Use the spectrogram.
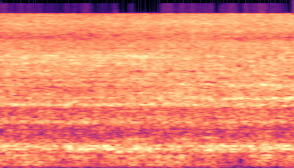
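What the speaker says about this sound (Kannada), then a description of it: "ಸ್ವಲ್ಪ ಎಣ್ಣೆ ಮತ್ತು ಈರುಳ್ಳಿನ ಹಾಕ್ಕೊಂಡಿದ್ದೀನಿ, ಸ್ವಲ್ಪ ಬೇಯಲಿ" Onions frying in oil in a pan for a chicken gravy, a steady broadband hiss and sizzle running continuously without pause, moderately close and fairly quiet, with no voices.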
